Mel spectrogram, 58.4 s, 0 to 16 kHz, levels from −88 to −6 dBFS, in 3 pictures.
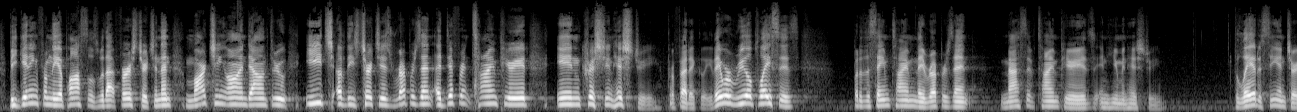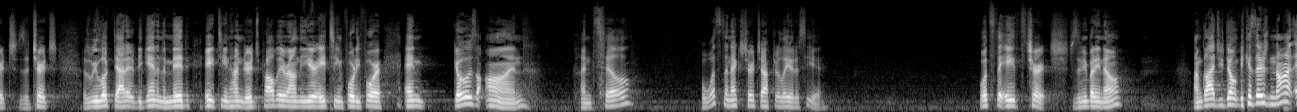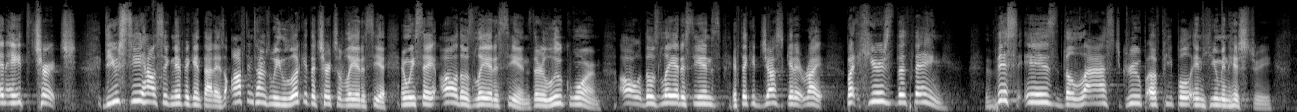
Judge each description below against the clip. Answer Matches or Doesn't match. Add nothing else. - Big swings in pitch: Matches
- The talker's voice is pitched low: Doesn't match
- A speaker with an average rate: Matches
